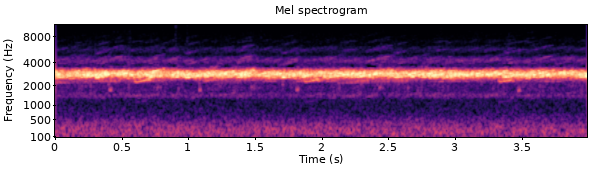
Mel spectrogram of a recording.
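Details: A wall of spring peeper calls from North Carolina: shrill high peeps overlapping into a continuous piping chorus with slight flickers in pitch, low background hiss throughout.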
